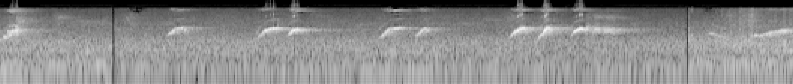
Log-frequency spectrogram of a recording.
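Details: White-rumped shama in the wild singing loud, clear rising whistles, often in pairs, some ending in a held tone, with short gaps between phrases and sharp high ticks; faint background hiss.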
